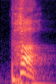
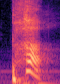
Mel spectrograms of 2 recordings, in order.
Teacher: top and bottom lip coming together. And then you're pushing air out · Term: P sound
